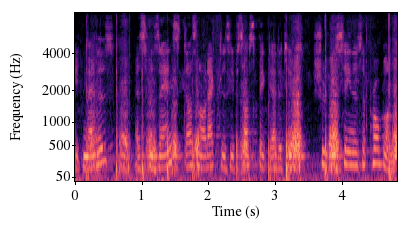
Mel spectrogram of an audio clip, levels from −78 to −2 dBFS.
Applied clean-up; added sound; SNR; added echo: none; Writing; -1 dB; reverberation time 2.4 s.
